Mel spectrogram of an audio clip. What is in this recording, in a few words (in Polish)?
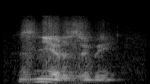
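"znerzly", Kurpie dialect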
